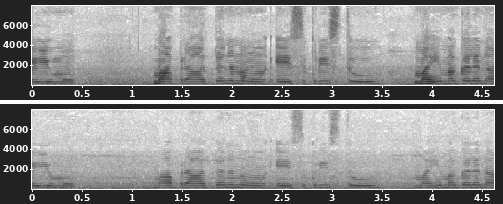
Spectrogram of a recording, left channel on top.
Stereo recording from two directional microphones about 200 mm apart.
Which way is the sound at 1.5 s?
5° right (ahead or behind).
